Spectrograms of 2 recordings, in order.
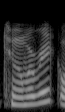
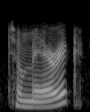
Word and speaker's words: turmeric: So we have the, we have the turmeric or turmeric. And that's spelled T-U-R-M-E-R-I-C, turmeric and other spices.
